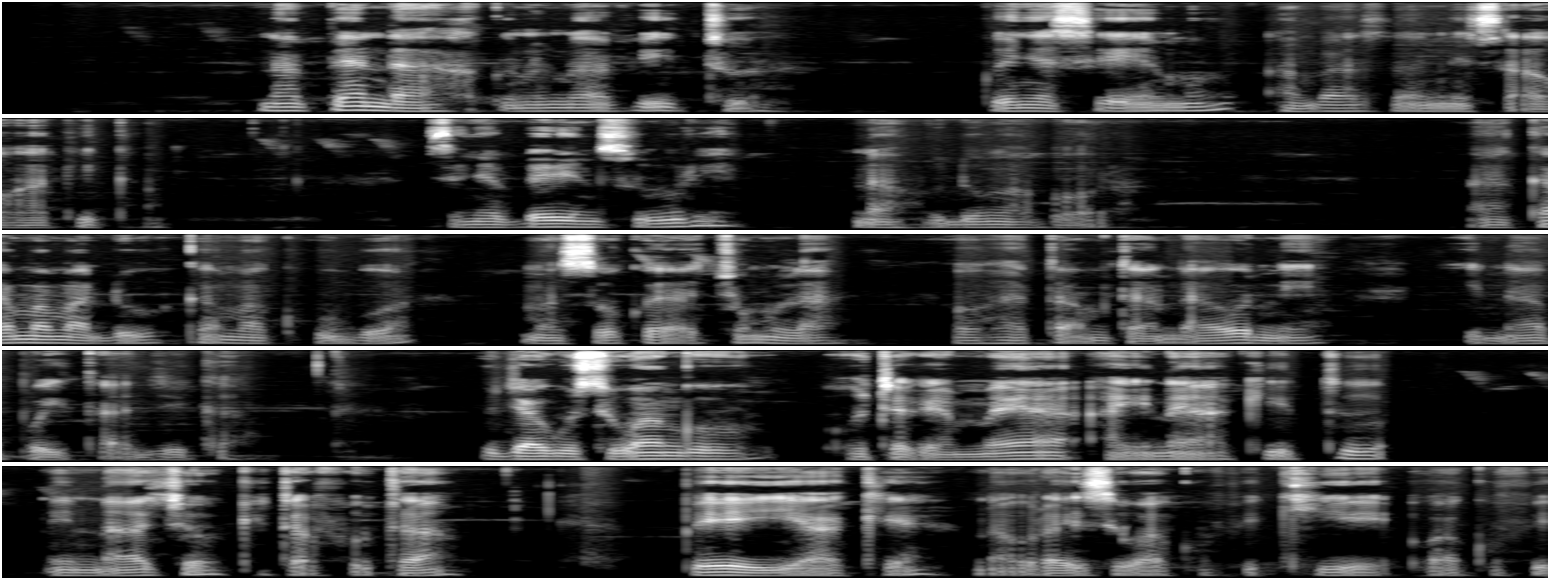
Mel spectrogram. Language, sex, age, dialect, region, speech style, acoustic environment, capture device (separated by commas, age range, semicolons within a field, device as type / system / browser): Swahili, male, 25-34, Kenya - Nairobi Sheng-influenced, Kenya, happy; excited; focused; relaxed, people talking; appliances; nature, mobile / Linux / Chrome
